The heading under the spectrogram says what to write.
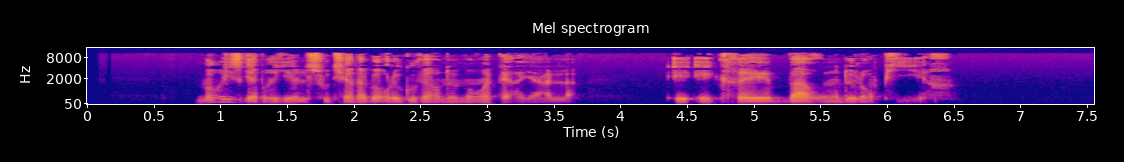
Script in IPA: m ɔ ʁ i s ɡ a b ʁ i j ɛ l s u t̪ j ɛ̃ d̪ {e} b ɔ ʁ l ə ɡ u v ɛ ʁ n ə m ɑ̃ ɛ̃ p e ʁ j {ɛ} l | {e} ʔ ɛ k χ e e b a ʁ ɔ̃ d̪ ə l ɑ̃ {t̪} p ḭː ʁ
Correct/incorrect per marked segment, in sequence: incorrect: a, incorrect: a, correct, incorrect: none

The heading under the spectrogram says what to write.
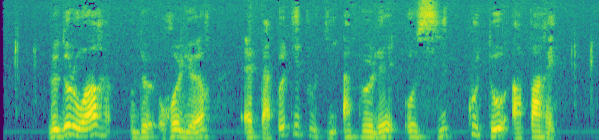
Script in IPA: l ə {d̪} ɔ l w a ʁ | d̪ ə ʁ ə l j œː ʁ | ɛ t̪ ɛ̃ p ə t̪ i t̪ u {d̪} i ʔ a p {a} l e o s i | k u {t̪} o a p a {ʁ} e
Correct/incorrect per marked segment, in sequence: correct, incorrect: t̪, incorrect: ə, correct, correct

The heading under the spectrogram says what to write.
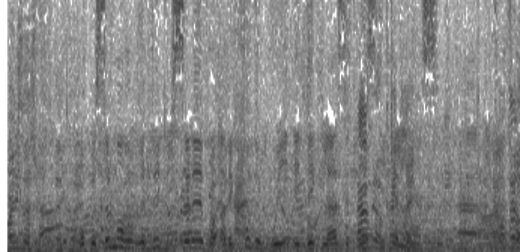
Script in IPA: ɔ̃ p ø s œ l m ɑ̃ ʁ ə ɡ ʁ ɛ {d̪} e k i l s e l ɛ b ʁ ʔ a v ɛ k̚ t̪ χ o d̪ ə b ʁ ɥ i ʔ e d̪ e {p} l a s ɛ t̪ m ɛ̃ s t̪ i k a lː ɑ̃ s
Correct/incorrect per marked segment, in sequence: incorrect: t̪, incorrect: k

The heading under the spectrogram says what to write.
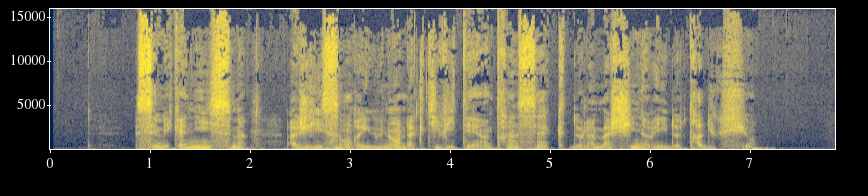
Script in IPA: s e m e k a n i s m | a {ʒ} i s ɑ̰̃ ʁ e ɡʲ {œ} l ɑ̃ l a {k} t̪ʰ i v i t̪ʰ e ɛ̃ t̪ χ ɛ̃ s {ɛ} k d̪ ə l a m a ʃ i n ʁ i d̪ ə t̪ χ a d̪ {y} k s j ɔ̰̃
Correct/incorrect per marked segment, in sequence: correct, incorrect: y, correct, correct, correct

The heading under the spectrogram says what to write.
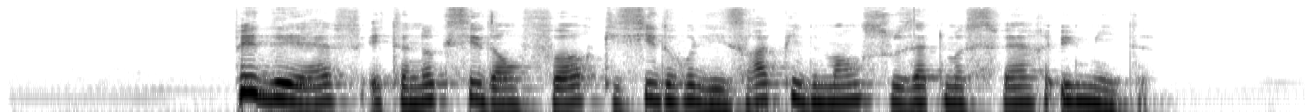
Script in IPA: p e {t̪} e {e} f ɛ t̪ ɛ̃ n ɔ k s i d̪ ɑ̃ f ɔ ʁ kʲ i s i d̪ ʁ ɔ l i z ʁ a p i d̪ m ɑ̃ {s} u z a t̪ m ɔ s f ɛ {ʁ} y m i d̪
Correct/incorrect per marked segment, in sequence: incorrect: d̪, incorrect: ɛ, correct, correct

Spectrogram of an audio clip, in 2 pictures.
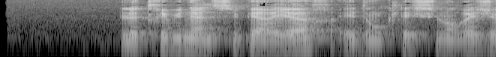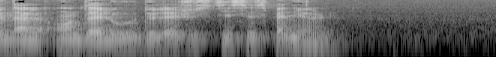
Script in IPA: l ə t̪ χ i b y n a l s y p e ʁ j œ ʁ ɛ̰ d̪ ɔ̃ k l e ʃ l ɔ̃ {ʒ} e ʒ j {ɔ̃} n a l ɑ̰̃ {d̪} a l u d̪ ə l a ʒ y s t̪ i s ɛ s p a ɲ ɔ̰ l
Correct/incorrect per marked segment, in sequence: incorrect: ʁ, incorrect: ɔ, correct

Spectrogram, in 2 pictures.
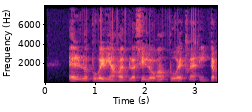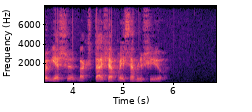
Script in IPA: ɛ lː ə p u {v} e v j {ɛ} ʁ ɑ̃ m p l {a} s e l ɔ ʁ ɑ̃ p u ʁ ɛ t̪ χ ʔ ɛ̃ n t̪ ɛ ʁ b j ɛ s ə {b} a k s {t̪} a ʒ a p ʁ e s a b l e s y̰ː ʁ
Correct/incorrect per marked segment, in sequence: incorrect: ʁ, incorrect: ɛ̃, correct, correct, correct

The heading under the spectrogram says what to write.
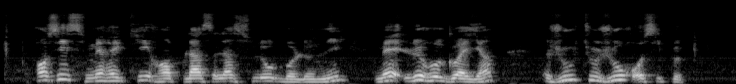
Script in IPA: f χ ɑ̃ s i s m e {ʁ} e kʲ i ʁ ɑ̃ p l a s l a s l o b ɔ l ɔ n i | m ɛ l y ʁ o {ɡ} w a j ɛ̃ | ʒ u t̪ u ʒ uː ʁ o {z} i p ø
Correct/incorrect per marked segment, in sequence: correct, correct, incorrect: s

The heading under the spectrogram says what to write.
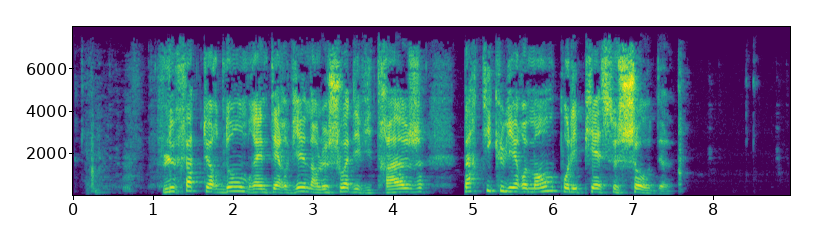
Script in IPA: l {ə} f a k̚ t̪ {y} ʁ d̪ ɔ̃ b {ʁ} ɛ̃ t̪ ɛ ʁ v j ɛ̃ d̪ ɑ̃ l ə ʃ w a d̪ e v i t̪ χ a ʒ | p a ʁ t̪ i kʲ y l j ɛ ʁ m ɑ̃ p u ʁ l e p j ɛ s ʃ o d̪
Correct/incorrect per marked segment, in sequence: correct, incorrect: œ, correct

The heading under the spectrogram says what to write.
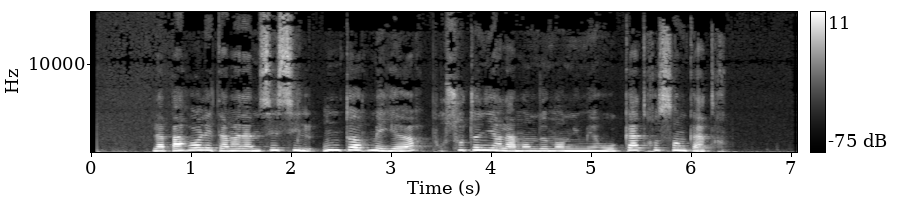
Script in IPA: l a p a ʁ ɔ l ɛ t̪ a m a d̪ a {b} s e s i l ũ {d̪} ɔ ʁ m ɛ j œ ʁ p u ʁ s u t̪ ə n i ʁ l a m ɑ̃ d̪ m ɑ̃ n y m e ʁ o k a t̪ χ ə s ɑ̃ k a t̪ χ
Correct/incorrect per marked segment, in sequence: incorrect: m, incorrect: t̪

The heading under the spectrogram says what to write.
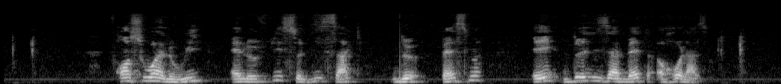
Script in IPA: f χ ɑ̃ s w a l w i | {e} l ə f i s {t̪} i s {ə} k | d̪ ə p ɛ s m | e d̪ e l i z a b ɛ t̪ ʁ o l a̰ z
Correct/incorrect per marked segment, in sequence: incorrect: ɛ, incorrect: d̪, incorrect: a

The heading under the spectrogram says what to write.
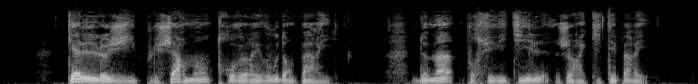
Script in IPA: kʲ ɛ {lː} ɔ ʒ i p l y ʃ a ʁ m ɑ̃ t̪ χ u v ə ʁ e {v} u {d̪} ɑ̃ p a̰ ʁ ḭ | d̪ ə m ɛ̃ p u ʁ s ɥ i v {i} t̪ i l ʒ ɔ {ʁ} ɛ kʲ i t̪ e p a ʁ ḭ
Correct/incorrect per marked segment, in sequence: correct, correct, correct, correct, correct

